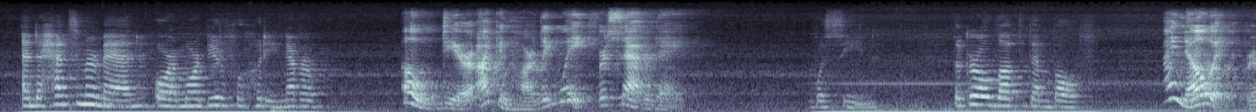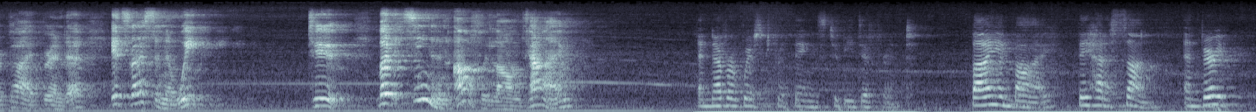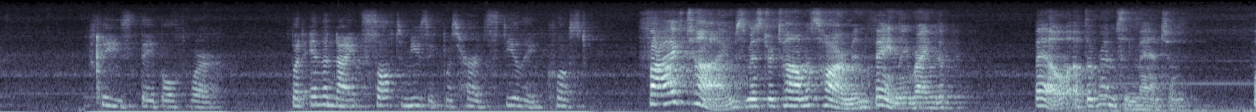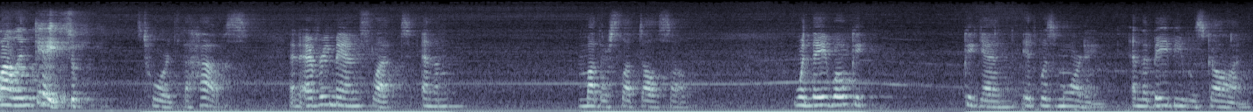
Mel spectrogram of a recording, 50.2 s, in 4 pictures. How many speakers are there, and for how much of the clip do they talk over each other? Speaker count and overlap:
two, no overlap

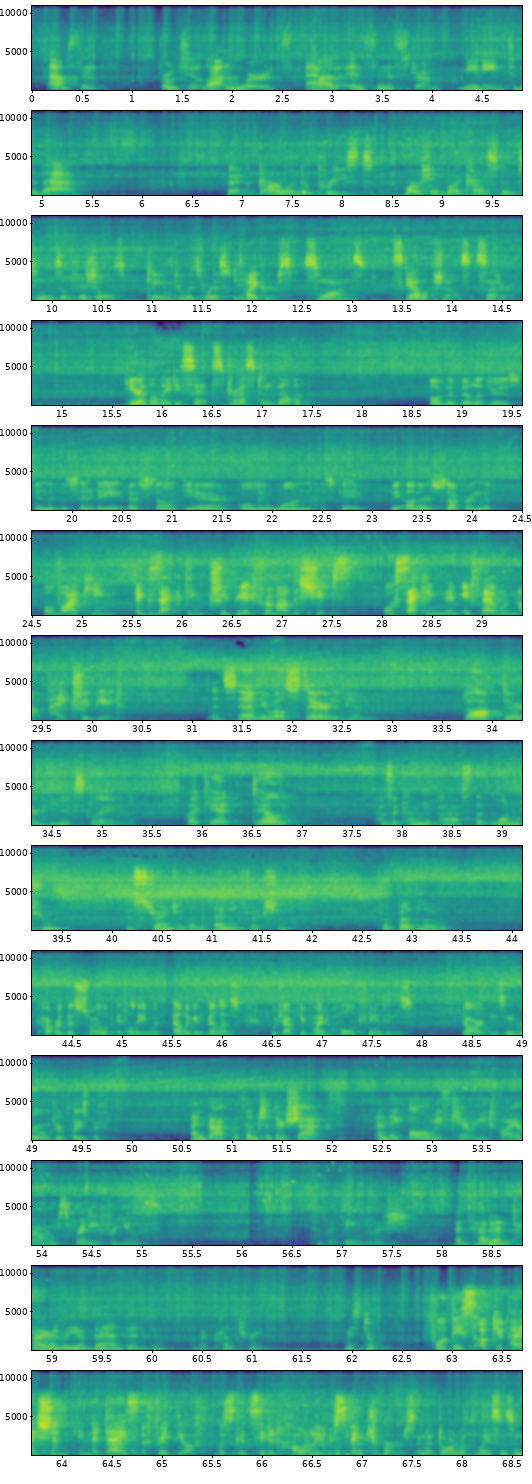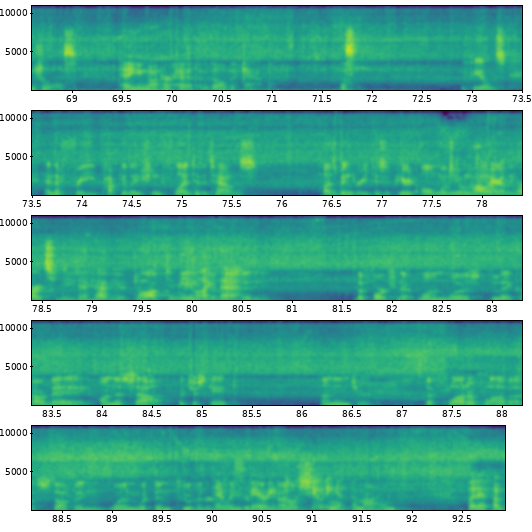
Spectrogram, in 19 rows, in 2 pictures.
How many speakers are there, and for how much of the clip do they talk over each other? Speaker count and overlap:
ten, about 5%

